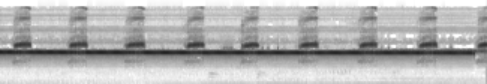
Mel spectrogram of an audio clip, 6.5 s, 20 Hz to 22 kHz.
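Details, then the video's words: Mating call of southern toads in Florida: a loud, steady, high buzzing trill running throughout, overlaid by short repeated chirps roughly every 0.7 seconds from another caller. "Southern Toads Calling in Florida"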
